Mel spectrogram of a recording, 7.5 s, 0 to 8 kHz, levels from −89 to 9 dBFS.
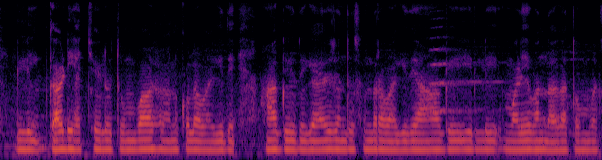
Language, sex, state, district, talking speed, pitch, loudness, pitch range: Kannada, male, Karnataka, Dharwad, 95 wpm, 130 Hz, -37 LUFS, 125-130 Hz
